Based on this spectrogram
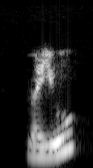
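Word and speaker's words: Mayhew: On avait comme acteur Peter Mahou. Je me rappelle plus comment on prononce. Mayu, voilà, qui incarne donc Chewbacca.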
